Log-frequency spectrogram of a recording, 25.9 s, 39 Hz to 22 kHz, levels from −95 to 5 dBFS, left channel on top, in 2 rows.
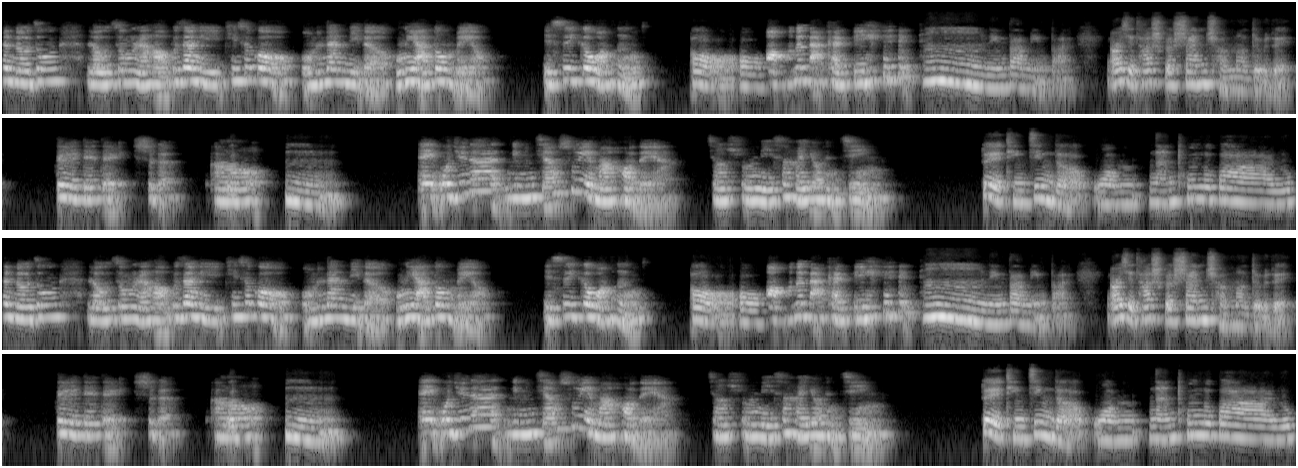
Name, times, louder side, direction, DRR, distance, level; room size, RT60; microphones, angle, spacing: voice 1, 0.0-4.9 5.4-6.4 7.6-9.1 13.5-14.7 15.0-15.5 17.1-19.7 20.0-21.8, left 2 dB, 85° left, 1.1 m, -23 dB
voice 2, 6.9-7.6 9.2-10.7 11.1-12.9 15.1-15.3 15.8-16.3 22.7-25.8, right 2 dB, 15° right, 0.5 m, -25 dB
2.5 x 2.1 x 2.5 m
head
